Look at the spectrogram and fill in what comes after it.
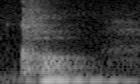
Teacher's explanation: ख को बोलेंगे ना, लगेगा कि ज्यादा हवा निकली। ख, एक हवा का झोंका बेग से आया और हवा हमारे हाथ में टच किया।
